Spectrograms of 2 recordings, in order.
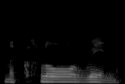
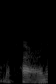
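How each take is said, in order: First: The last syllable rhymes with bin. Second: It sounds like the race car brand name. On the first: The speaker calls it right. "like bin, dust bin, rin, McLaurin" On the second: The speaker calls it wrong. "you hear them say McLaren, like race car McLaren. It's not McLaren"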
